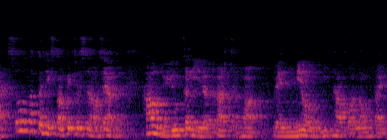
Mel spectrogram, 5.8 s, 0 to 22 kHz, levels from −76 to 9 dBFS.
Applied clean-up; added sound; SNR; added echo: none; none; none; reverberation time 0.9 s.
